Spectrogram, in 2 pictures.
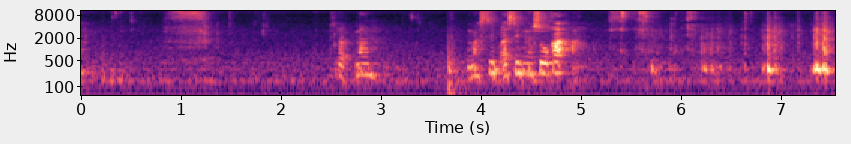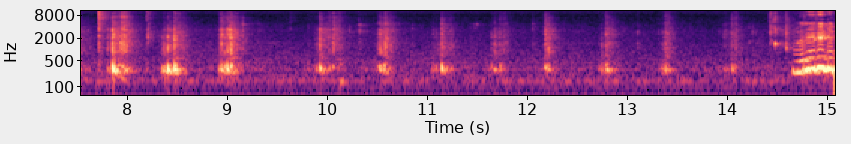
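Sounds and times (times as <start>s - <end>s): chewing crispy food: 5.3s - 14.8s.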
